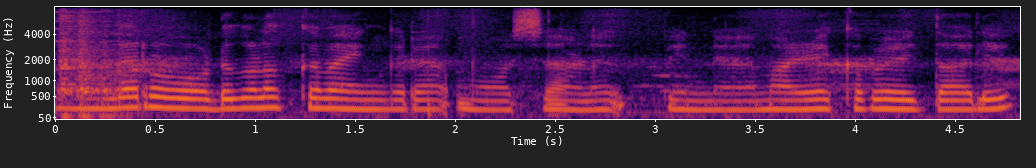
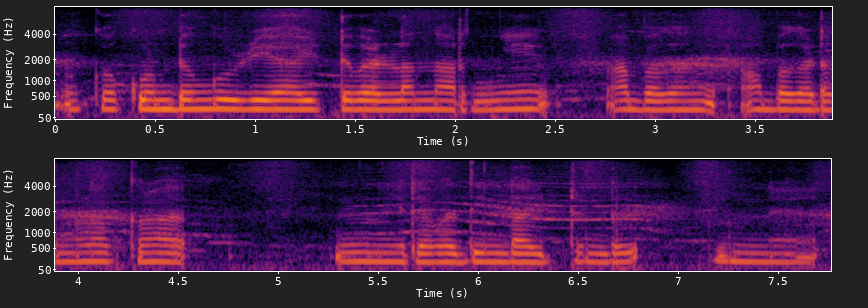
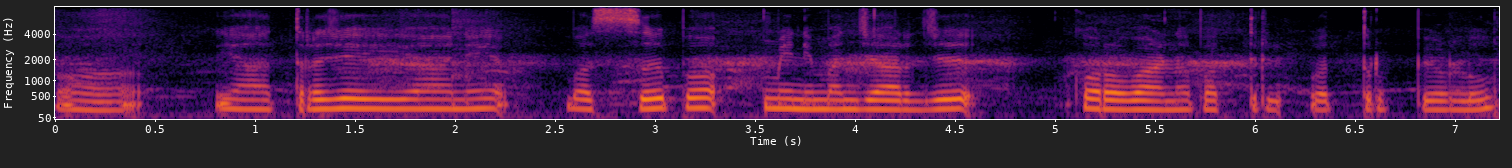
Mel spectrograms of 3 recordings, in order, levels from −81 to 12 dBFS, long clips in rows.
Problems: background sounds at intervals, background conversations at intervals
